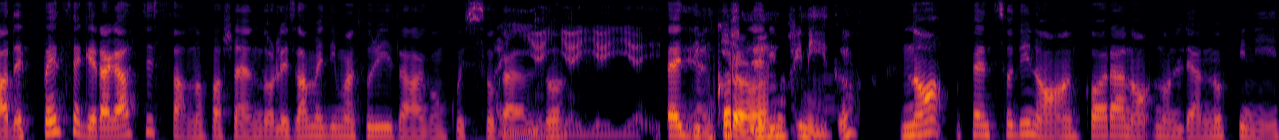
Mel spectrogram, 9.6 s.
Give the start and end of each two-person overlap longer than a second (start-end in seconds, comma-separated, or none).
5.0-6.3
